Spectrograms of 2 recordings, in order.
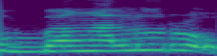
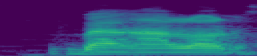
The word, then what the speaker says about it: Bangalore: Kemudian sekarang sedang menempuh studi di Bangalore atau Bangaluru, Mas bacanya, Mas? Bangalore sih biasanya.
